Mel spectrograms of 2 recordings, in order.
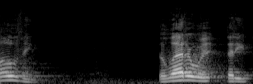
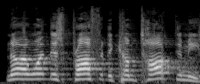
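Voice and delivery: loud, higher, indignant no; angry refusal; 7 semitones higher, 9 dB louder than usual. Retold or imitated. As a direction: Naaman refusing in a huff, loud. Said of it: "Naaman went away angry".

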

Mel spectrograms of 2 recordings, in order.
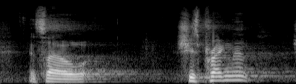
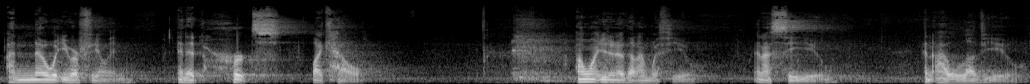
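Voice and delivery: tender reassurance; 6 semitones lower than usual. Acted. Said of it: "Jesus would look at you and say".

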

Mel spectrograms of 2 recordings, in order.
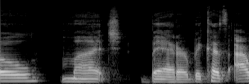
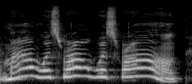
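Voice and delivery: put-on high, anxious child voice, much higher; worried kids. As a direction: imitate your kids asking worried. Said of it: "my kids are gonna come up to me and like".

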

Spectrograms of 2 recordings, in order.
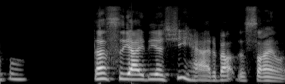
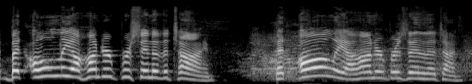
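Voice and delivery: call and response; 5 semitones higher than usual. Shown as a demonstration. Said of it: "And now say this with me".

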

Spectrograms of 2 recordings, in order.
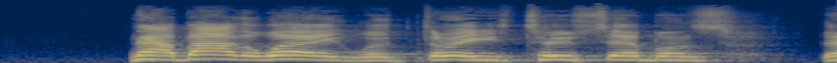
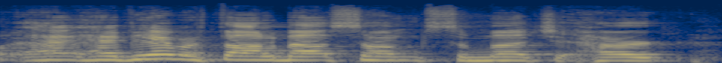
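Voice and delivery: usual speaking voice

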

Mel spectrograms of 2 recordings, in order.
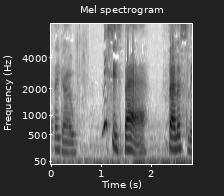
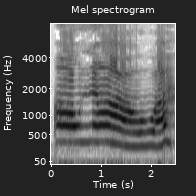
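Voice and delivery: higher, louder exasperated bear voice; fed-up bear; 8 semitones higher, 8 dB louder than usual. Acted. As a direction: groan it like a sleepless bear. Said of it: "said Mister Bear".

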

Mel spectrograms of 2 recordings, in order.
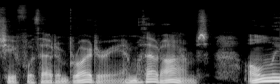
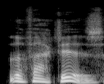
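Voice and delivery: tentative, higher-pitched opening; timid; 8 semitones higher, slower than usual. A narrator's reading. Young Gascon hazards an explanation to the guards, timidly. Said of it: "hazarded D'Artagnan timidly".

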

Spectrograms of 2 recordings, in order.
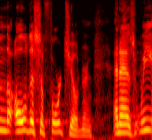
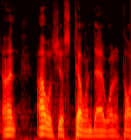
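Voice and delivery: normal talking voice

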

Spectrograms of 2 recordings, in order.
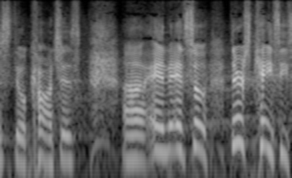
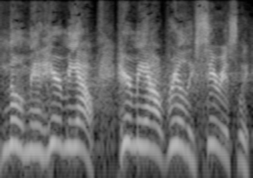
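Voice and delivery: pleading; 5 semitones higher, 4 dB louder than usual. Retold or imitated. Casey insisting.

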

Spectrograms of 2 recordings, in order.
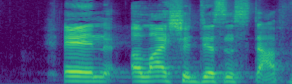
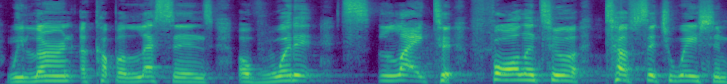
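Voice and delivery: ordinary talk, nothing marked

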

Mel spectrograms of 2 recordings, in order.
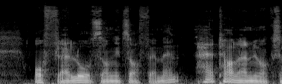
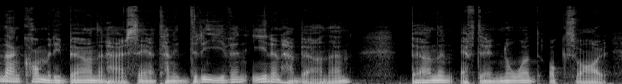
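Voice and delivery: ordinary delivery

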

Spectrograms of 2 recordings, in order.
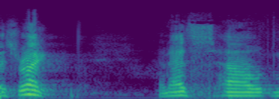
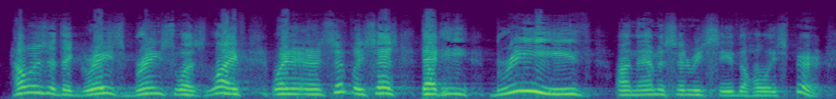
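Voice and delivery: louder, higher objection from a listener; challenging question; 5 semitones higher, 6 dB louder than usual. Acted. Congregant challenging the preacher on the verse, challenging. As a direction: press the question as a puzzled doubter. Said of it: "Now you say, "Wait a minute".

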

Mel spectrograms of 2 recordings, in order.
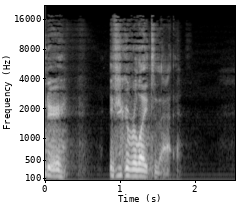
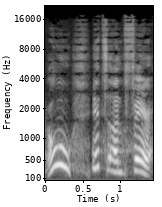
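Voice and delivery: high, drawn-out mock kid whine; whining; 11 semitones higher, 3 dB louder, slower than usual. Dad imitating his kids wanting more snack, whining. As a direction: whine it slowly like a complaining child. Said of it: "and they're whining".

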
